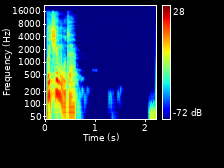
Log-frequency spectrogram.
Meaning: for some reason, somewhy
- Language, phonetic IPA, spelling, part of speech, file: Russian, [pət͡ɕɪˈmu‿tə], почему-то, adverb, Ru-почему-то.ogg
